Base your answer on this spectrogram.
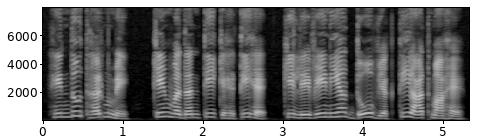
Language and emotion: Hindi, neutral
